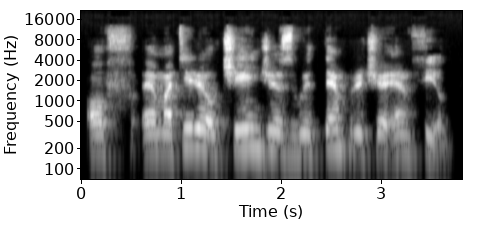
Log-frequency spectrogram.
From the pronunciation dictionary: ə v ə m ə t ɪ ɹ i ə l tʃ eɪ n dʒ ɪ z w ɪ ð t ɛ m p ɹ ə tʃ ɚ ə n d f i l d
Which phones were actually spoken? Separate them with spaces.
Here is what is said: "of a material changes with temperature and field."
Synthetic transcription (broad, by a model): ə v ə m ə t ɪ ɹ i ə l tʃ eɪ n dʒ ɪ z w ɪ ð t ɛ m p ɹ ə tʃ ɚ ə n d f i l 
